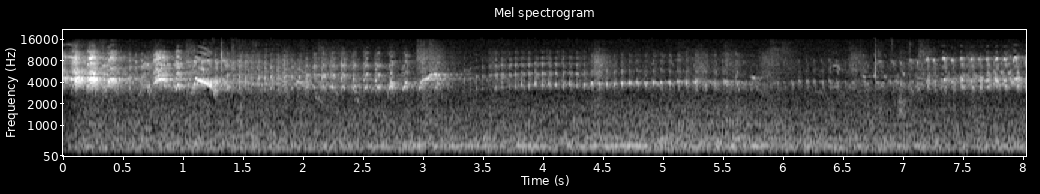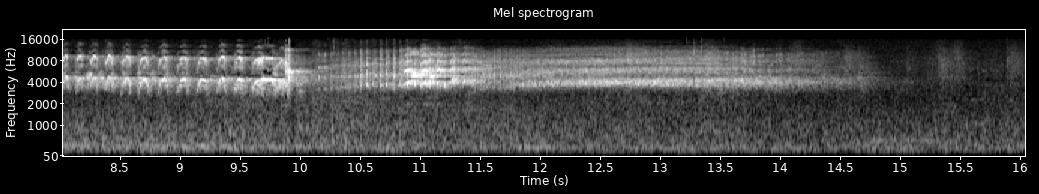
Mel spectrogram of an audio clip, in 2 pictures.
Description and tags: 20160817 alpine.swift.03
Screechings from a group of Alpine swifts, with city noise in background. Recorded in downtown Saluzzo (Piamonte, N Italy), using PCM-M10 recorder with internal mics.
